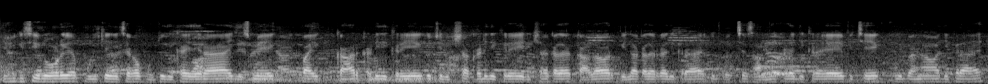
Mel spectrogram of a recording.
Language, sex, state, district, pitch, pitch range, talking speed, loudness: Hindi, male, Bihar, Kishanganj, 130 Hz, 125-130 Hz, 335 wpm, -19 LUFS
